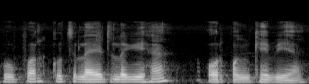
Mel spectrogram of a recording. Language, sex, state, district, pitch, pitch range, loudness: Hindi, male, Uttar Pradesh, Saharanpur, 115 Hz, 110-130 Hz, -18 LUFS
